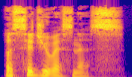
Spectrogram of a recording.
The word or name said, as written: assiduousness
